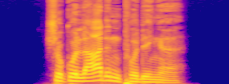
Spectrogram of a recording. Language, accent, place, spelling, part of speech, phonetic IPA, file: German, Germany, Berlin, Schokoladenpuddinge, noun, [ʃokoˈlaːdn̩ˌpʊdɪŋə], De-Schokoladenpuddinge.ogg
- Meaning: nominative/accusative/genitive plural of Schokoladenpudding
